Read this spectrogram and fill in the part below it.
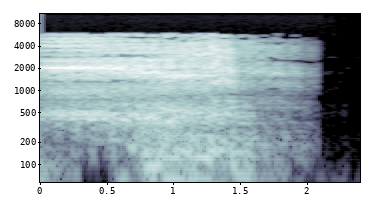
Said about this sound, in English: Since it was a farm with other animals as well, he could also hear some roosters crowing and some horses neighing.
